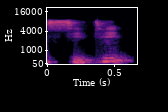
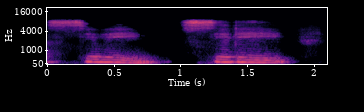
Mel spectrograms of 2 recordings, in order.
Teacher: Flap T дегеніміз it sound like D. Яғни д дыбысына ұқсас кішкене.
